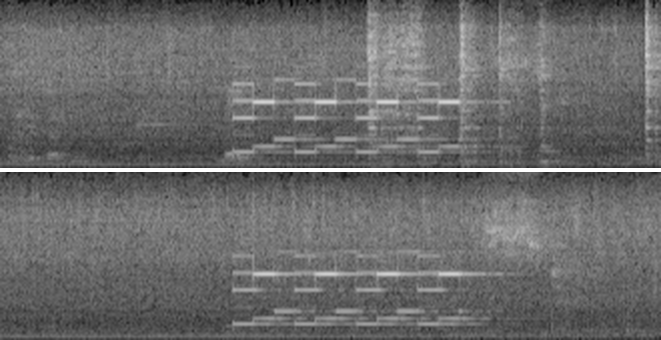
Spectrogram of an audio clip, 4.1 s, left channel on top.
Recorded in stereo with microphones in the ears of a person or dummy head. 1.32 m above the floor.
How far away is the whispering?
About 6 m.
